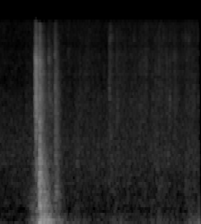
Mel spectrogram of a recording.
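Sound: door being closed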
